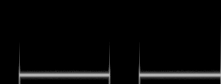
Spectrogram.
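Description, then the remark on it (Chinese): Two long, steady mid-pitched beeps from a German radio navigation beam for bombers, the beam of long beeps sent beside a second beam of short beeps, each lasting nearly a second with a brief pause between, clicking sharply on and off. “后来发现啊，其实德国人发射了两束并列的无线电波，一束呢是短促的滴滴声，另一簇是很长很长的滴滴这种声音。”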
